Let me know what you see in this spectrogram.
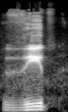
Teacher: را کو باریک پڑھیں گے، وقفاً وصلاً را باریک پڑھی جائے گی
